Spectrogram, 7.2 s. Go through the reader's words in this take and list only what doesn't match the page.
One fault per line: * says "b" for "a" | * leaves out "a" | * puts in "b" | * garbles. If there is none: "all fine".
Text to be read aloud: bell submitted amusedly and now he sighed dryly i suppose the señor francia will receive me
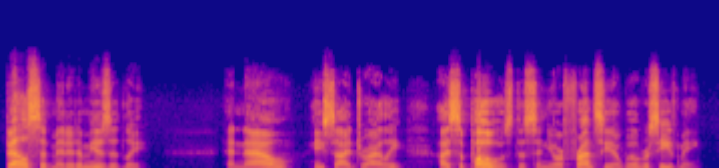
all fine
